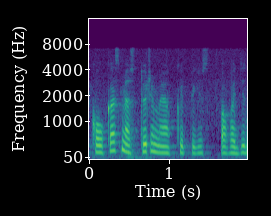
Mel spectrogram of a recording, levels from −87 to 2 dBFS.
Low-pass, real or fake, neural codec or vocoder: 7.2 kHz; real; none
